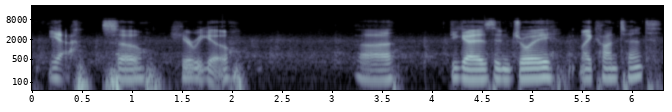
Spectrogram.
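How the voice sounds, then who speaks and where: Leaving long, frequent pauses, a man speaks at a very slow pace. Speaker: gaming YouTuber. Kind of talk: let's play commentary. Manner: hesitant, many fillers.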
